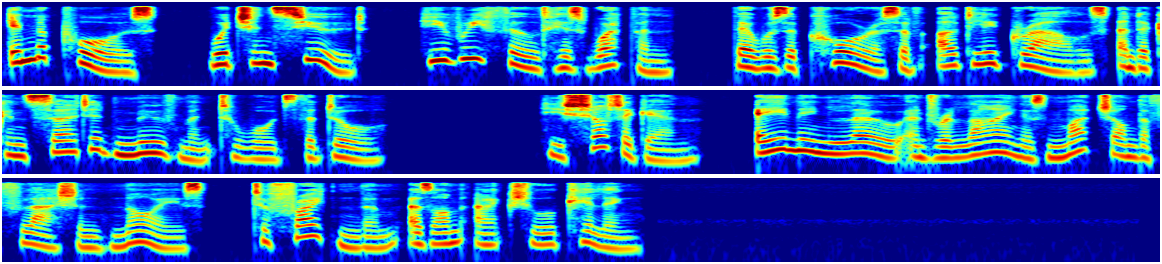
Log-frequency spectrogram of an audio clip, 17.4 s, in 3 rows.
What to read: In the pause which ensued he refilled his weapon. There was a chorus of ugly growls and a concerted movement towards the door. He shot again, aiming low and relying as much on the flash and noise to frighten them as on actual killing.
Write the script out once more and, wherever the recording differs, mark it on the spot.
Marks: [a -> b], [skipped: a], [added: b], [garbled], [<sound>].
In the pause which ensued he refilled his weapon. There was a chorus of ugly growls and a concerted movement towards the door. He shot again, aiming low and relying as much on the flash and noise to frighten them as on actual killing.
